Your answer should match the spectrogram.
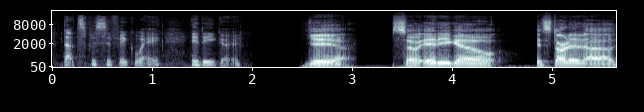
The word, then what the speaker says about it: IDEGO: I'm joined by Christian hip-hop producer, IDEGO. How are you, bro? There we go. I'm good. You got the pronunciation So good.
